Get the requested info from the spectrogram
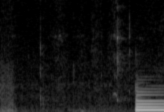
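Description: Near silence with a few faint clicks, then about a second and a half in a Nord Electro stage keyboard starts a held chord in an electric-piano sound, opening the song.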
